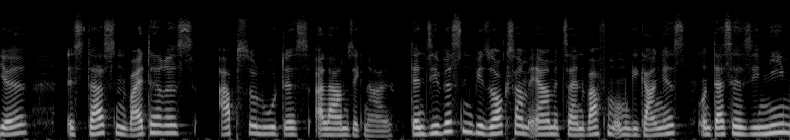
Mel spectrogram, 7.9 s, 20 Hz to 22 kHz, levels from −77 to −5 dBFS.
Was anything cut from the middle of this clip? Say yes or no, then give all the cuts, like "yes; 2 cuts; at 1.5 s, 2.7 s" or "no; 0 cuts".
yes; 2 cuts; at 4.0 s, 6.9 s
